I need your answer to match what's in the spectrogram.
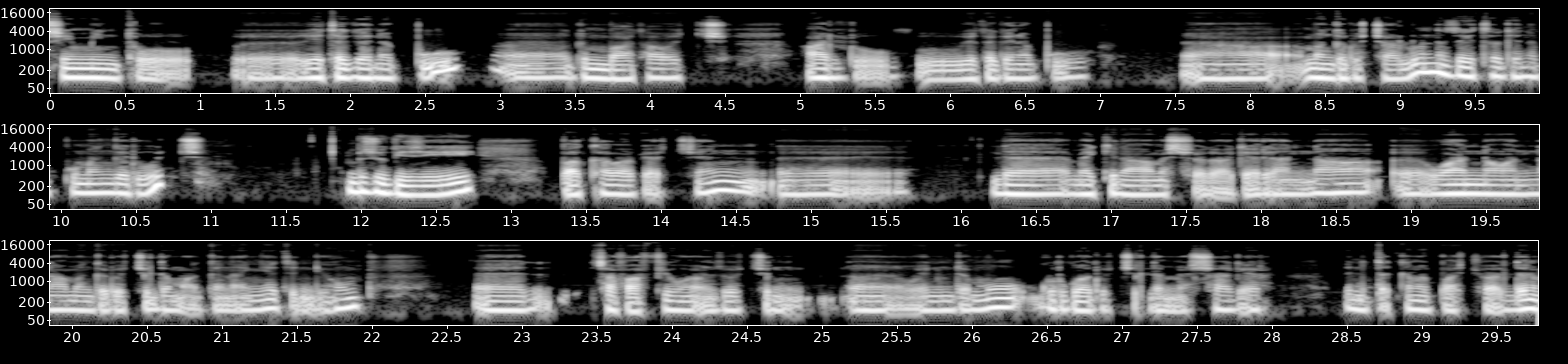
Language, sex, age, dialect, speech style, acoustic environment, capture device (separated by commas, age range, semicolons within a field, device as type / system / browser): Amharic, male, 18-24, Ethiopia - Gojjam, relaxed, silence, desktop / Linux / Chrome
